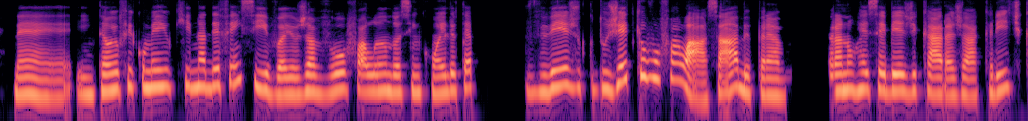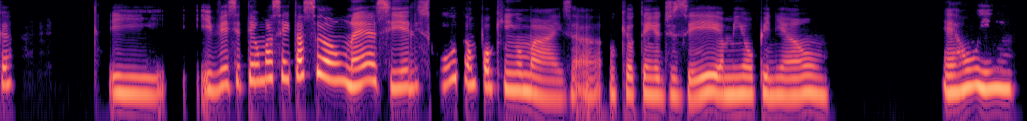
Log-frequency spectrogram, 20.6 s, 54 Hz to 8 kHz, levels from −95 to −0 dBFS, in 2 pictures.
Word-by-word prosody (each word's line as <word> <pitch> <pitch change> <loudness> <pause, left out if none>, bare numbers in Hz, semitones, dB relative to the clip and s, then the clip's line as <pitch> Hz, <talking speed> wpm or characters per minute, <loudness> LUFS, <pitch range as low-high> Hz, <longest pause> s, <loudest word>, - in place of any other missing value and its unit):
né, 155 -3 -1
então 165 +3 0
eu 200 - +2
fico 225 +2 -4
meio 220 +1 +3
que 225 +2 -6
na 225 +1 +3
defensiva, 225 - -1
eu 165 0 0
já 180 +2 +2
vou 180 +4 0
falando 185 -1 +1
assim 175 0 -1
com 175 -1 -3
ele, 175 +3 +1
até 210 +3 -2 0.5
vejo 210 +5 0
do 205 +1 -2
jeito 260 +9 +3
que - - -8
eu - - +6
vou 315 -1 +2
falar, 290 - +4
sabe, 185 +7 +3
pra 160 -3 -1 0.4
pra 185 +1 +2
não 195 0 +2
receber 190 -1 +2
de 185 +1 -4
cara 165 -3 +2
já 155 -1 -1
a - - -8
crítica 215 - -4 1.0
e 170 0 -3 0.3
e 195 - -3
ver 225 +6 -2
se 260 - -5
tem 280 +5 -1
uma 305 +2 +2
aceitação, 320 -2 +3
né, 250 +5 +3
se 220 - -3
ele 215 0 -2
escuta 255 +6 -5
um 245 - -1
pouquinho 215 -4 -1
mais 150 -5 -3
a 165 +3 -8
o 165 - -6
que 170 - -9
eu 165 - 0
tenho 165 -2 -2
a - - -2
dizer, 155 +2 0
a - - -2
minha 165 +1 +1
opinião. 160 0 -2 1.1
É 180 -1 +2
ruim, 210 +1 +3
185 Hz, 170 wpm, -24 LUFS, 165-225 Hz, 1.1 s, eu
